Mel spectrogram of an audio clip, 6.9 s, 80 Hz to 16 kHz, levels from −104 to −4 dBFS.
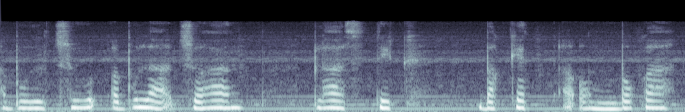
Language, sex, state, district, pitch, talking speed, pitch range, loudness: Mizo, female, Mizoram, Aizawl, 215 Hz, 95 wpm, 200-230 Hz, -15 LUFS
